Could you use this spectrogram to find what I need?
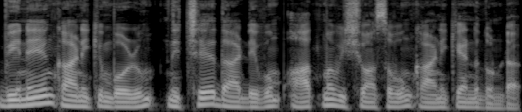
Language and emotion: Malayalam, neutral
